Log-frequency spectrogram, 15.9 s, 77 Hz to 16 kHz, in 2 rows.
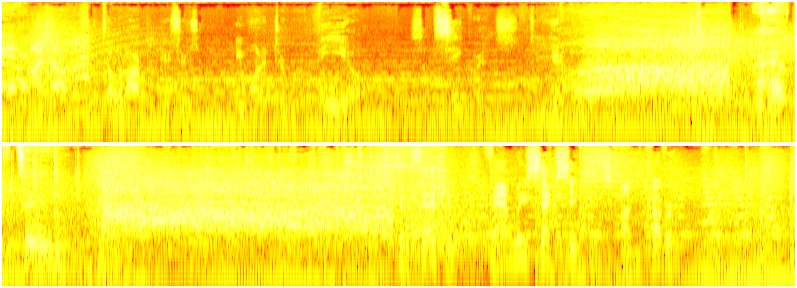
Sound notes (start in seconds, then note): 6.0 audience gasping; 8.8 audience cheering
